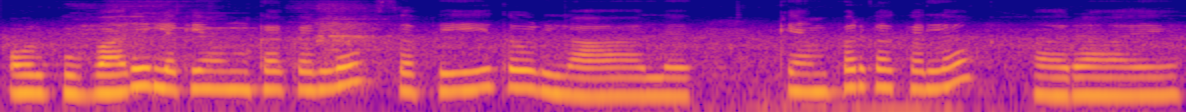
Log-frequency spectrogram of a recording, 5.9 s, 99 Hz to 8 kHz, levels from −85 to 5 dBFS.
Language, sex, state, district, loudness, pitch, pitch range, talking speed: Hindi, female, Rajasthan, Bikaner, -19 LUFS, 225 Hz, 200-255 Hz, 140 wpm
